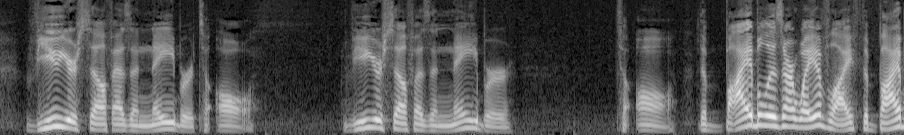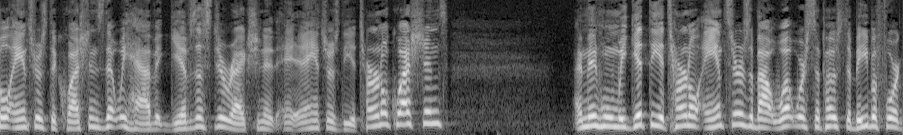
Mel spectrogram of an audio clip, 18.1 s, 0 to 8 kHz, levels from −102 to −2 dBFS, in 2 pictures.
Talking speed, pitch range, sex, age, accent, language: 175 wpm, 130-195 Hz, male, 30-49, American, English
